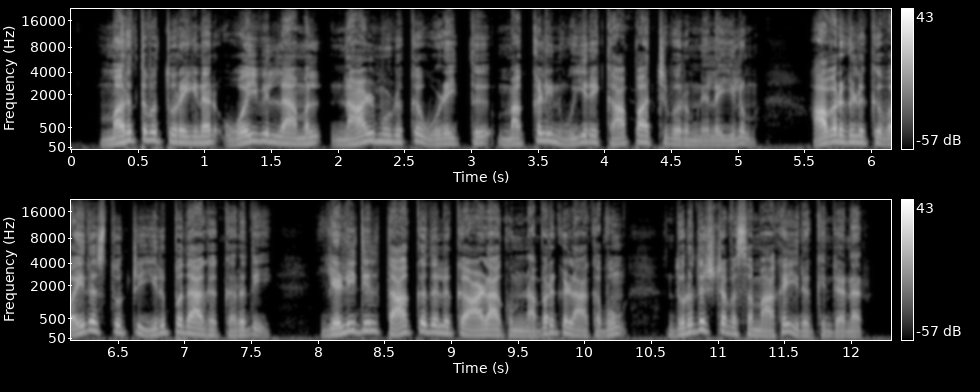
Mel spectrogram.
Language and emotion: Tamil, neutral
